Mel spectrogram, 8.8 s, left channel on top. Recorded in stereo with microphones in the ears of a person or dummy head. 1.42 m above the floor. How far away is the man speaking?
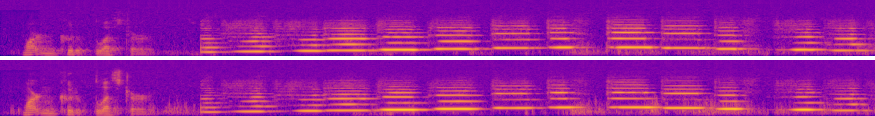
About 1.0 m.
